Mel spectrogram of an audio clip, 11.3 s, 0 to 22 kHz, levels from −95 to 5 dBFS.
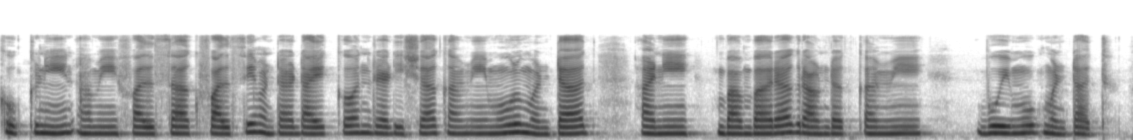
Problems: none marked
